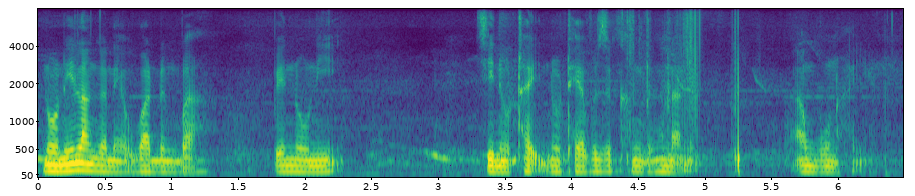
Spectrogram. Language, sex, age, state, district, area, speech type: Bodo, male, 30-45, Assam, Baksa, rural, spontaneous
